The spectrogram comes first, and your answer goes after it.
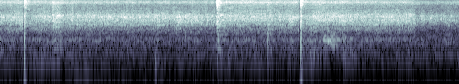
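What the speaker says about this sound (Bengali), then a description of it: "চিংড়ি মাছ আমি ভেজে নিচ্ছি" Prawns coated in salt and turmeric fry in oil with a soft, steady hiss, broken by a few sharp clicks and pops.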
